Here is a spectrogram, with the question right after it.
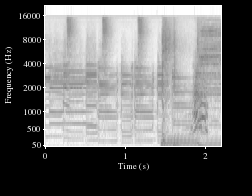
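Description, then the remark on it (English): A dog yaps in a quick series of short, pitched barks, then lets out a louder, rougher bark near the end. The sound is clear, with no talking. “Lost your dog? Found someone else's dog?”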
